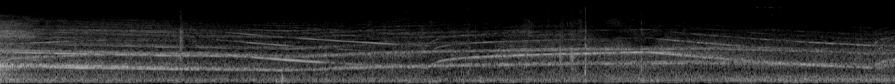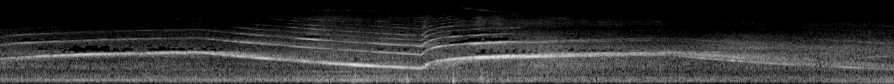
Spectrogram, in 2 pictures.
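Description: Fire department emergency vehicle sirens wailing, more than one at once, their pitches rising and falling over each other. They grow louder past the middle, with a quick run of fast sweeps about two-thirds of the way through, then fade toward the end.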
